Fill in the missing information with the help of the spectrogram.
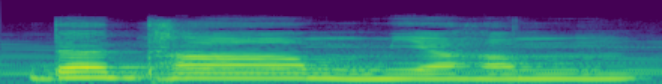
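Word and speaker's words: దధామ్యహం: అన్ ఉచ్చారణ తస్మిన్ గర్భన్ ద ధామ్యహం ముందు అల్ప ప్రాణ ద తర్వాత మహాప్రాణ ధా ద ధామ్యహం తస్మిన్ గర్భన్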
